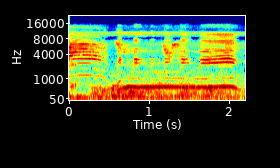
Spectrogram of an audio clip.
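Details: Domestic cat named Boy, described as noisy, giving a long drawn-out meow that holds one steady tone for about a second and a half before dropping away, with faint human voices underneath.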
